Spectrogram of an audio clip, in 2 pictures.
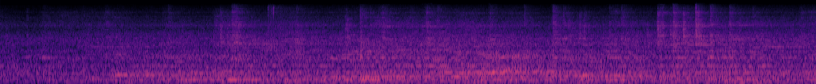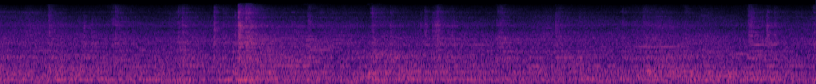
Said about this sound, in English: Reminds me of the rumble you get when you're waiting for a train in a subway or something. There's sort of that sound that starts coming down the tracks and sound that starts coming down the tube.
